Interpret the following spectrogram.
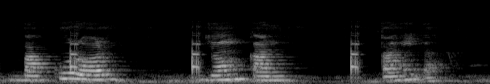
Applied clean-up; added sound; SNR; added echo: none; Dishes, pots, and pans; 10 dB; reverberation time 0.6 s.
